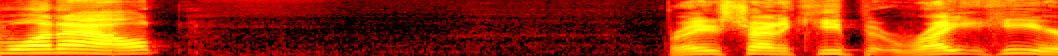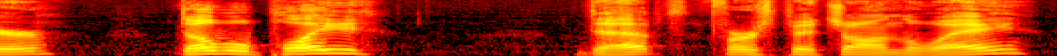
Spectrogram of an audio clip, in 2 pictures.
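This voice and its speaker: A man's voice: a little high, dry recording, studio quality. A man doing live radio play-by-play of a baseball game as the announcer, in short clipped phrases. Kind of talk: live radio sports commentary.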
